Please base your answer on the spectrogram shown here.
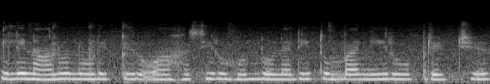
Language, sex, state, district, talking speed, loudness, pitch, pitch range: Kannada, female, Karnataka, Bellary, 120 wpm, -14 LUFS, 245 Hz, 235-250 Hz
